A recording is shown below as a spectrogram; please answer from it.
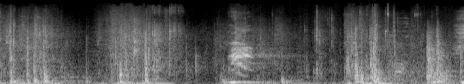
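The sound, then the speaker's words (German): A punch to the chin, an uppercut in a dramatic confrontation, lands as a dull, heavy thump amid voices and scuffling. “Na, das nenne ich einen saftigen Kinnhaken.”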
